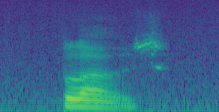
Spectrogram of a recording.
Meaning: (noun) plural of blow; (verb) third-person singular simple present indicative of blow
- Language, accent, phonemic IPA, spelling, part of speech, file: English, US, /bloʊz/, blows, noun / verb, En-us-blows.ogg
